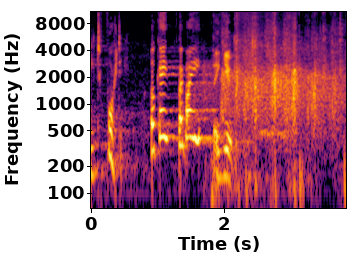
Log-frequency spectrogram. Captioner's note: applause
